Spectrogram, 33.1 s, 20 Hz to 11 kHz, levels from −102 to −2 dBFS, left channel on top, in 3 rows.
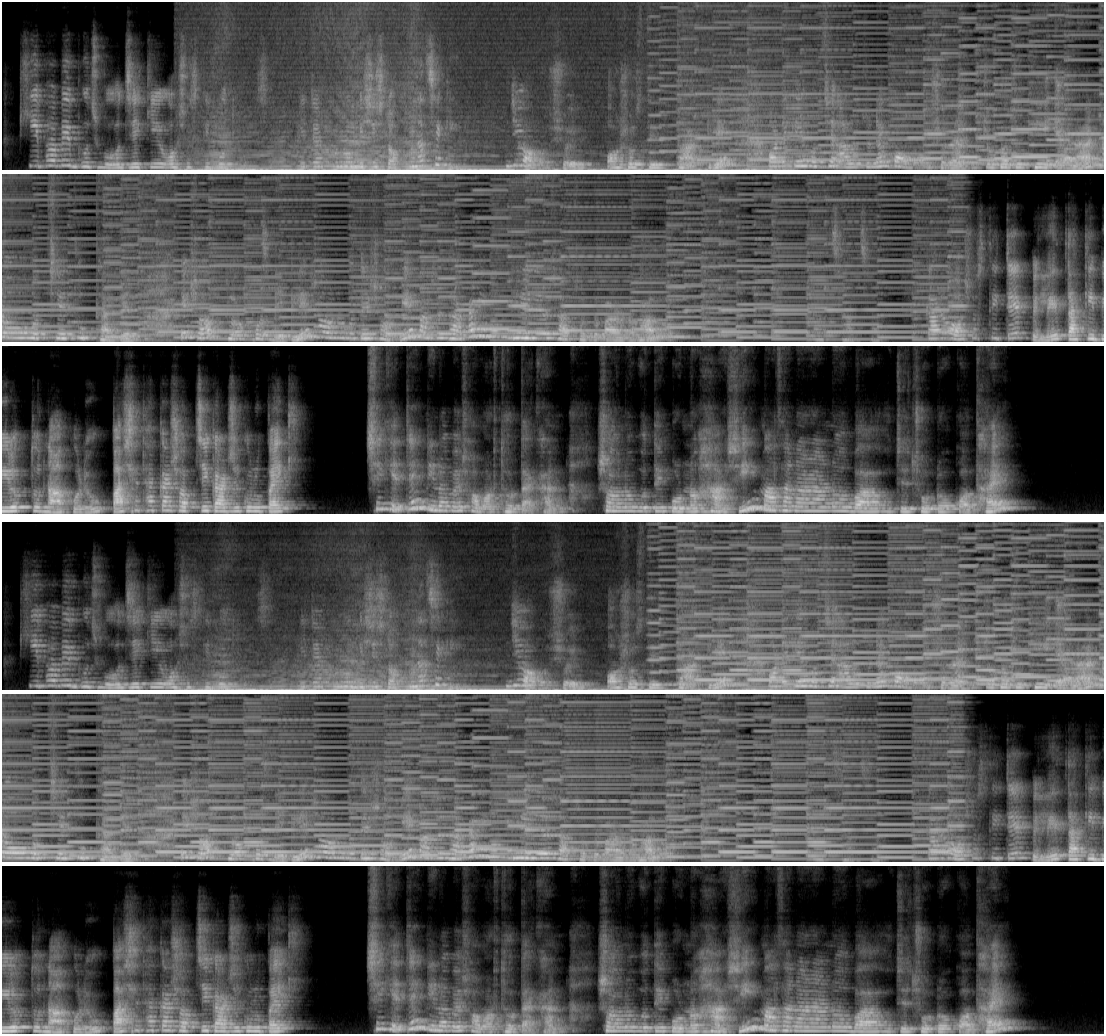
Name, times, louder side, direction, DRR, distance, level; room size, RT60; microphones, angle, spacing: voice 1, 0.2-2.3 2.5-2.6 3.0-4.6 19.1-19.8 20.3-25.0 29.0-29.3, left 2 dB, 30° left, 0 dB, 1.5 m, -33 dB
Buzz, 1.7-7.9, left 1 dB, 60° left, 1.6 m, -32 dB
voice 2, 5.0-17.7 25.7-32.1, left 1 dB, 15° left, -3 dB, 2.9 m, -33 dB
sound 1, 6.4-20.6, right 4 dB, 35° right, 3.7 m, -35 dB
9.4 x 5.8 x 6.5 m, 0.43 s
head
